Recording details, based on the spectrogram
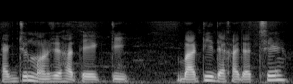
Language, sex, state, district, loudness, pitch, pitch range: Bengali, male, West Bengal, Cooch Behar, -21 LUFS, 125 Hz, 120-180 Hz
